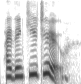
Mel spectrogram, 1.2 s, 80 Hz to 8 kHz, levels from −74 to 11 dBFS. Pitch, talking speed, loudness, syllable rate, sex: 300 Hz, 195 wpm, -15 LUFS, 4.4 syllables/s, female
